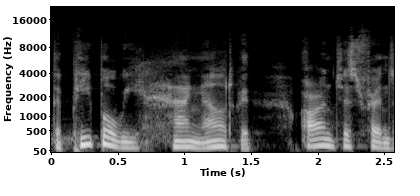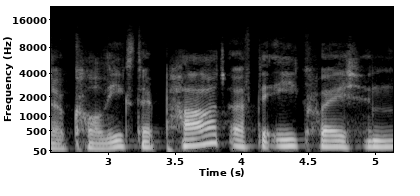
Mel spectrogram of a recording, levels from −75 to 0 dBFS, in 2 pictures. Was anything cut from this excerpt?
yes; 1 cut; at 1.5 s

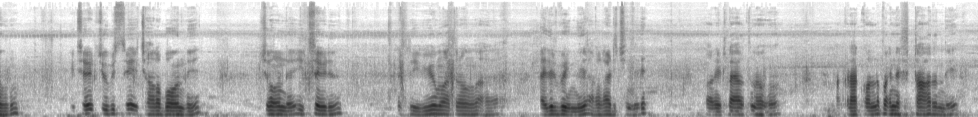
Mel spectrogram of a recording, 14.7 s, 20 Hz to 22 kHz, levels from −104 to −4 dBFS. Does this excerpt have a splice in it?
no; 0 cuts

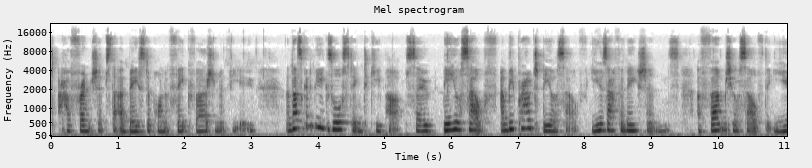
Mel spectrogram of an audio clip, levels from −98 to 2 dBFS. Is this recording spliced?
yes; 1 cut; at 5.8 s

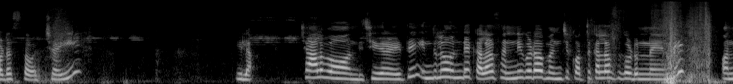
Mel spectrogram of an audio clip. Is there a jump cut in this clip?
no; 0 cuts

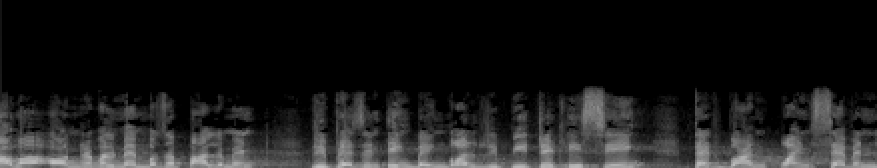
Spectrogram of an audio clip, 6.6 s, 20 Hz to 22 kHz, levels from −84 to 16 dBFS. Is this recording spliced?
no; 0 cuts

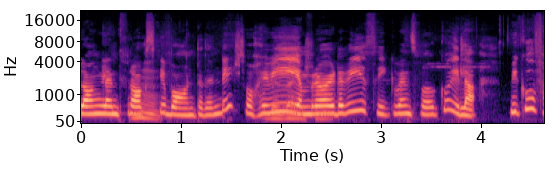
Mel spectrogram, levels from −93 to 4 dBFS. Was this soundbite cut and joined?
yes; 1 cut; at 1.6 s

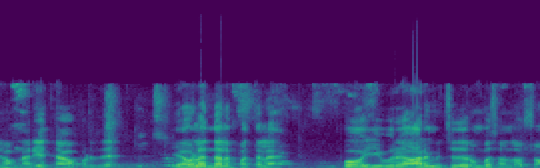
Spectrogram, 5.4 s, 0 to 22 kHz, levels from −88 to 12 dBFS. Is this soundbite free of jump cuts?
yes; 0 cuts

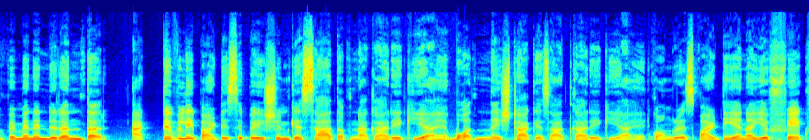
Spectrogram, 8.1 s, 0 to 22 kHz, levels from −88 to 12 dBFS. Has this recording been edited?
yes; 1 cut; at 6.6 s

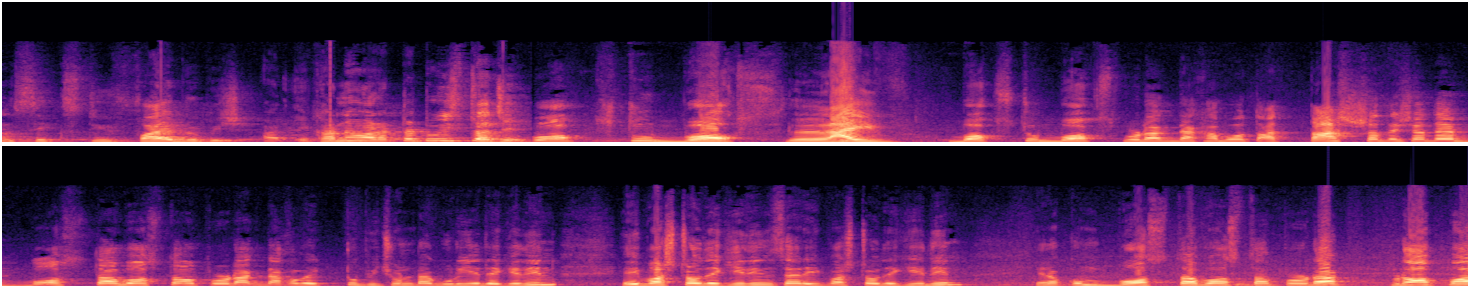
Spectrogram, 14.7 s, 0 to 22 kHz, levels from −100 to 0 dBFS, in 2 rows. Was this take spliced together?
yes; 1 cut; at 2.6 s

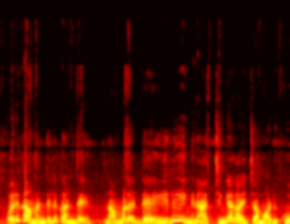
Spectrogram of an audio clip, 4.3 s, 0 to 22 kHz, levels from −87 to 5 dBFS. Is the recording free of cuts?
yes; 0 cuts

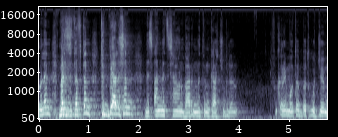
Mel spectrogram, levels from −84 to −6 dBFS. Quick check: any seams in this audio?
no; 0 cuts

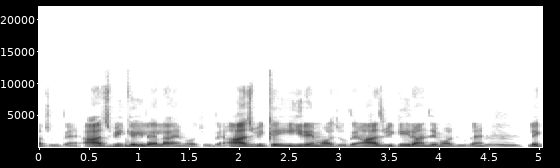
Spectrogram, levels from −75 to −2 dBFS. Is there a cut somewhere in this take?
no; 0 cuts

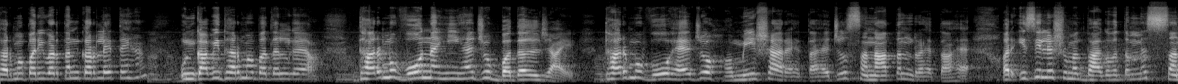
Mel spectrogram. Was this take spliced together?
no; 0 cuts

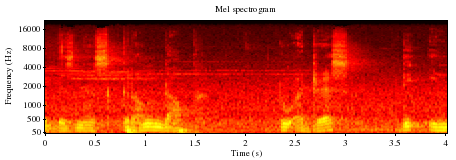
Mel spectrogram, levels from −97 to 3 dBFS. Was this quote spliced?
no; 0 cuts

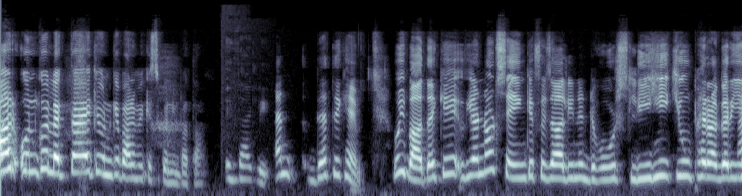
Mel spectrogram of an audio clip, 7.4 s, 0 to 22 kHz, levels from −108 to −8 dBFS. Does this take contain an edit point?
no; 0 cuts

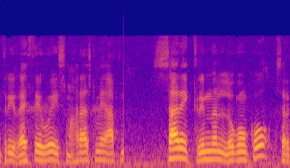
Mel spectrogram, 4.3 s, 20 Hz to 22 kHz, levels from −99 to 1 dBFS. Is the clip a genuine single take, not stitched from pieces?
no; 1 cut; at 1.8 s

